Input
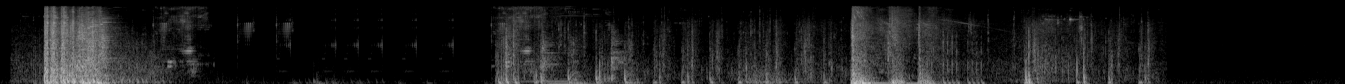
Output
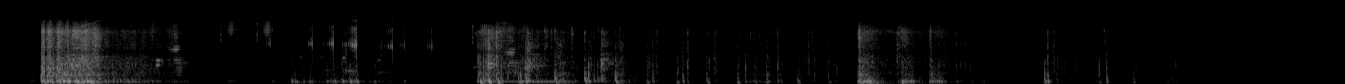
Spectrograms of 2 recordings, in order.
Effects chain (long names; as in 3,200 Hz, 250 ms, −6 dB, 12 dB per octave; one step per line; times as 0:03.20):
source passing by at 0:03.53, 24 m/s, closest 2.1 metres
repeating echo 483 ms, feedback 34%, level −21 dB
leveller curve on the samples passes 2
loudspeaker in its box 110–5,400 Hz, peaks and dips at 150 Hz +6 dB, 210 Hz −9 dB, 340 Hz −8 dB, 660 Hz −4 dB, 1,700 Hz −8 dB, 4,600 Hz +7 dB
level +11.5 dB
